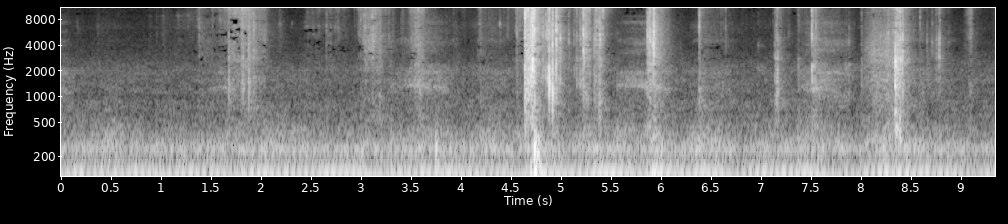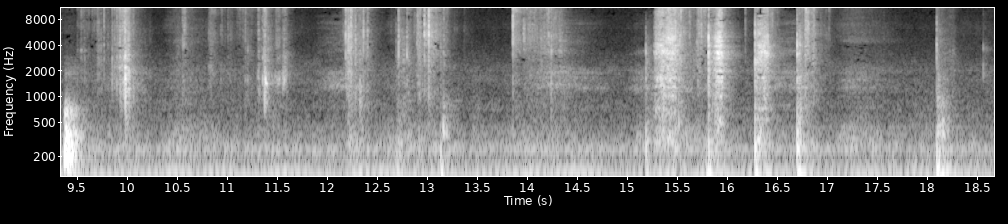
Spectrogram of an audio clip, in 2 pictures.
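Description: Dry papery onion skin being peeled off by hand, crackling and tearing in short irregular bursts, with an occasional light knock of the onion against a plastic cutting board.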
